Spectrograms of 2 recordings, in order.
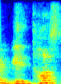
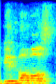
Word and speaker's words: বিধ্বস্ত: কোনটাতে বফলার উচ্চারণ ঠিক আছে? দেখো আমরা এটাকে বিধ্বস্ত বলি নাকি বিধবস্ত বলি?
